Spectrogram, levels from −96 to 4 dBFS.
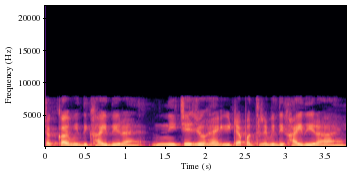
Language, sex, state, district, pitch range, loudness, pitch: Hindi, female, Uttar Pradesh, Budaun, 180-205 Hz, -15 LUFS, 190 Hz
